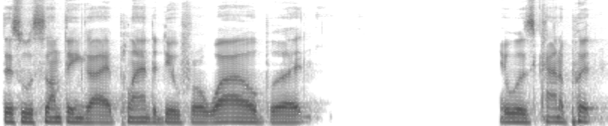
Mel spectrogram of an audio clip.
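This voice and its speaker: A man hosting a casual solo podcast, talking in a halting, rambling, informal way with a slight lisp. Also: on the low side, level tone, clean tone. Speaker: podcast host.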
